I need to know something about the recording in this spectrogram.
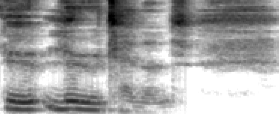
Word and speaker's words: lieutenant: And lieutenant is the way that we say in English, lieutenant. But it's spelled lieutenant, I-L-I-E-U-T-E-N-A-N-T. Eutenant.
